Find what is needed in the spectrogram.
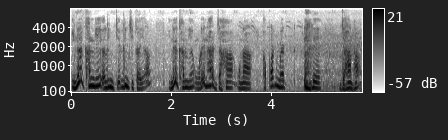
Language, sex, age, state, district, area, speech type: Santali, male, 45-60, Odisha, Mayurbhanj, rural, spontaneous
